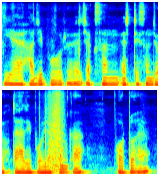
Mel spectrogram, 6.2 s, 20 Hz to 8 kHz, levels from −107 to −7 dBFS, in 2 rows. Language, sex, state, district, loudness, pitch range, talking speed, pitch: Hindi, male, Bihar, Begusarai, -29 LUFS, 105-115 Hz, 115 wpm, 110 Hz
